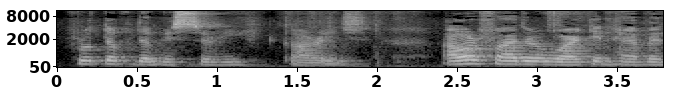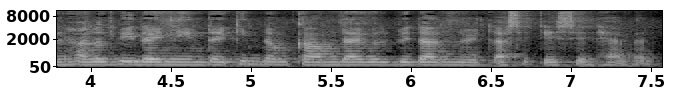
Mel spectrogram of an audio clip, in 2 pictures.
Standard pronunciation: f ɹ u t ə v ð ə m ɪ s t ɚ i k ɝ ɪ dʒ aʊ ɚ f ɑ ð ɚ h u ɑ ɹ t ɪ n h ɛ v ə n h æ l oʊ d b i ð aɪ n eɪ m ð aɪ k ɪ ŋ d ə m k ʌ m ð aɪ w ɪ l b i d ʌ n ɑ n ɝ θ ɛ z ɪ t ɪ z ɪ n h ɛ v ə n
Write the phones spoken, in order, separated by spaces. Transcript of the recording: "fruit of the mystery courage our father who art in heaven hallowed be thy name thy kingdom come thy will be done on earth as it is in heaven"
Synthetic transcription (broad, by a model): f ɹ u t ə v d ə m ɪ s t ɚ i k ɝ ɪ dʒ aʊ ɚ f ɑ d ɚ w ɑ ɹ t ɪ n h ɛ v ə n h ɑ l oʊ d b i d aɪ n eɪ m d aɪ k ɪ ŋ d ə m k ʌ m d aɪ w ɪ l b i d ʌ ɑ n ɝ t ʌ s ɪ t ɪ s ɪ n h ɛ v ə n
